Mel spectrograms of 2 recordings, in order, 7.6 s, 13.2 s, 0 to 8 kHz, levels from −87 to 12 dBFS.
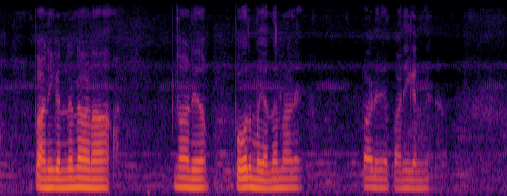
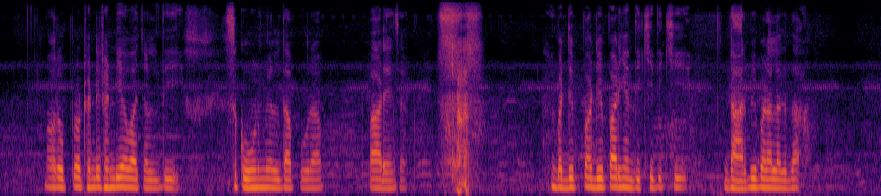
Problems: constant background noise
